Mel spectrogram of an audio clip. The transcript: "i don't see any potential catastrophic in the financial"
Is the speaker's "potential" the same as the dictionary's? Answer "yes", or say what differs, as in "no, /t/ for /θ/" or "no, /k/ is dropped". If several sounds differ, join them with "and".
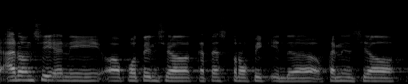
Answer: no, /s/ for /ʃ/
